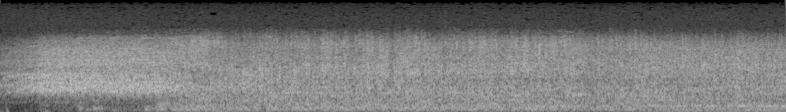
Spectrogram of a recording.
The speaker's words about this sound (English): Gentlemen, start your engine.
